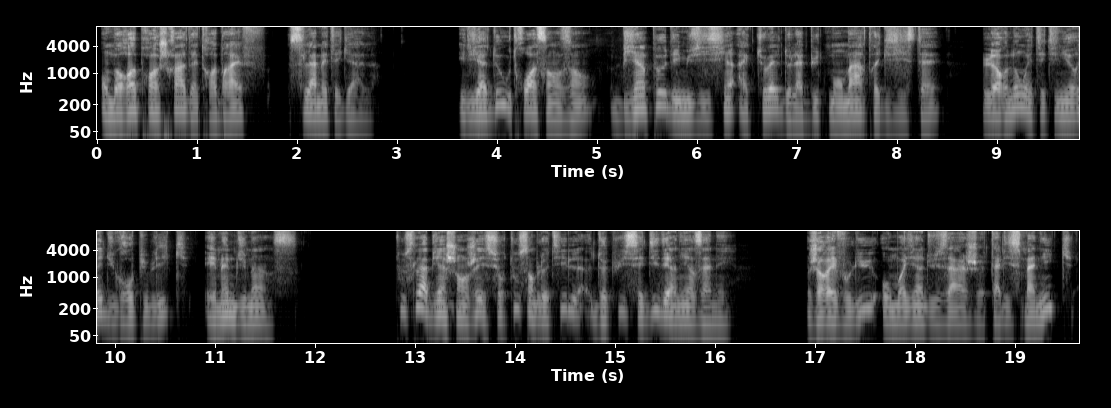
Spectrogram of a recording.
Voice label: audiobook; les musiciens de montmatre by erik satie

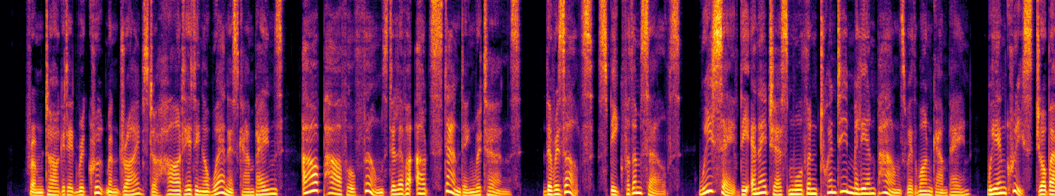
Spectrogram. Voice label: Corporate samples

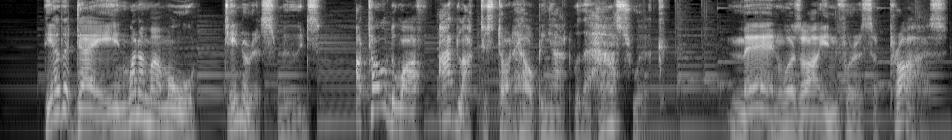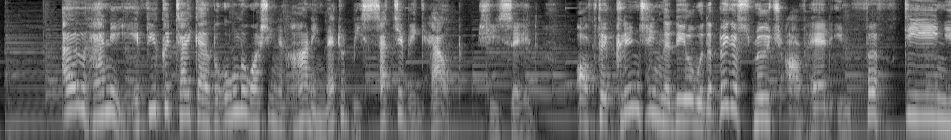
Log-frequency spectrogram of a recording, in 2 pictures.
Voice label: Washpowder Enthusiastic

